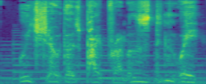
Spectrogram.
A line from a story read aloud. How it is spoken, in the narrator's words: she croaks feebly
